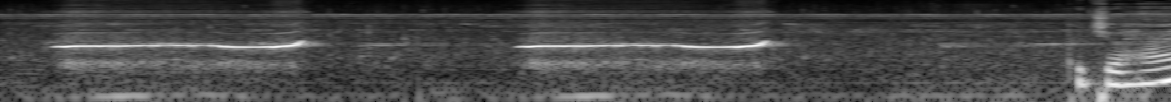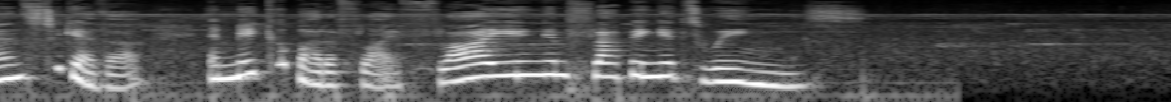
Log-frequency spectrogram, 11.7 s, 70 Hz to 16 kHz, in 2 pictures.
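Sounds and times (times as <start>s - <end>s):
person whistling imitating birds: 0.2s - 2.0s, 2.6s - 4.0s
speech: 5.4s - 10.0s.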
